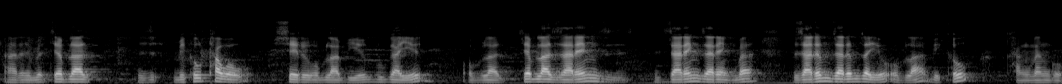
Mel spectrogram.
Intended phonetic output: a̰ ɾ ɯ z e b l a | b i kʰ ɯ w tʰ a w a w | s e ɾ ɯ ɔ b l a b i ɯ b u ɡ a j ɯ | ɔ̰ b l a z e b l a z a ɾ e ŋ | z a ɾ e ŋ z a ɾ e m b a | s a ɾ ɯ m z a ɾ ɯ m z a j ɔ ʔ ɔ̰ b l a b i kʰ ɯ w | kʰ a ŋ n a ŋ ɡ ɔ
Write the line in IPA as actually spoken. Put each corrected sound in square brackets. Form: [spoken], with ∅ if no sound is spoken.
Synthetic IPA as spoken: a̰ ɾ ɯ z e b l a | b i kʰ ɯ w tʰ a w a w | s e ɾ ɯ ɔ b l a b i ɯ b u ɡ a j ɯ | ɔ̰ b l a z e b l a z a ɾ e ŋ | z a ɾ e ŋ z a ɾ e [ŋ] b a | [z] a ɾ ɯ m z a ɾ ɯ m z a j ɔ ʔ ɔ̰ b l a b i kʰ ɯ w | kʰ a ŋ n a ŋ ɡ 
